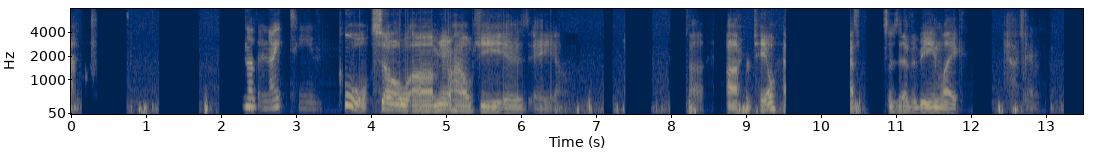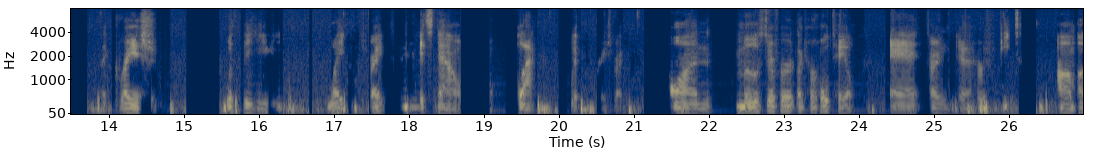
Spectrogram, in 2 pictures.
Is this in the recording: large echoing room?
no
